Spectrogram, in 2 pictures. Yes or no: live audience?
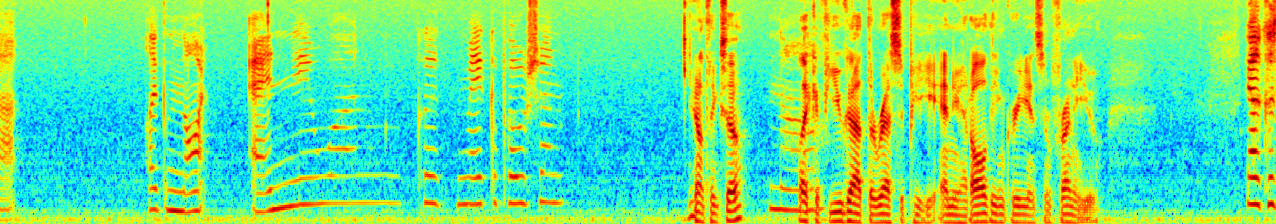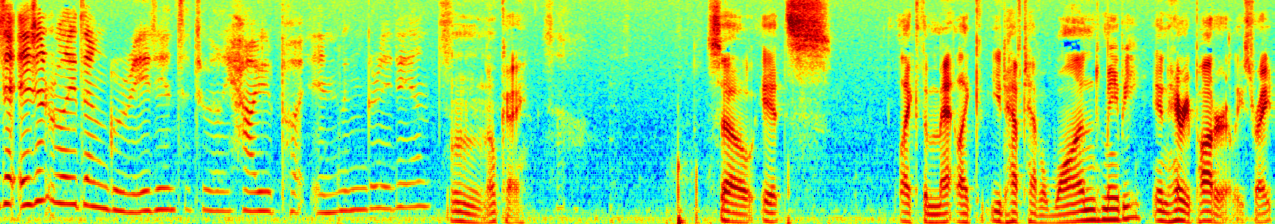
no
